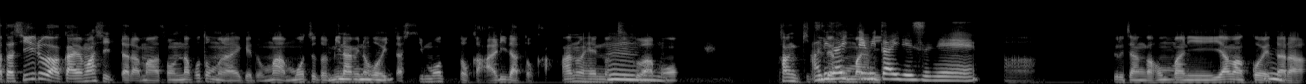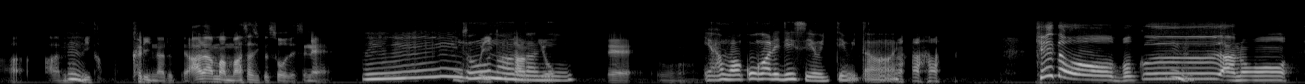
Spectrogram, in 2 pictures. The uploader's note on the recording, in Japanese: スカイプ機能の録音のため音質が少し悪いです。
